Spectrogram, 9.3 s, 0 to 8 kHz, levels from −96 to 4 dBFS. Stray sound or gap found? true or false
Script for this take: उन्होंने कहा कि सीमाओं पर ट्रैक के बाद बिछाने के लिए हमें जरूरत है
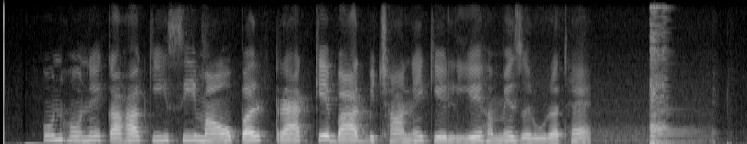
true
